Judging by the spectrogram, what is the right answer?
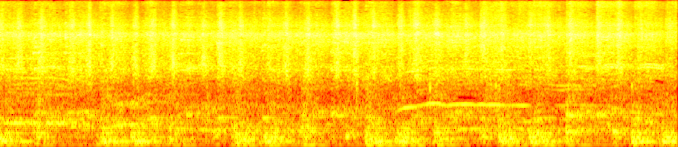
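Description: Afoxé percussion band playing the ijexá rhythm on drums, shakers and bells, loud and continuous, with crowd voices mixed in.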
